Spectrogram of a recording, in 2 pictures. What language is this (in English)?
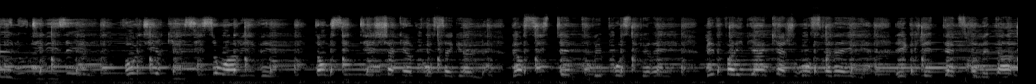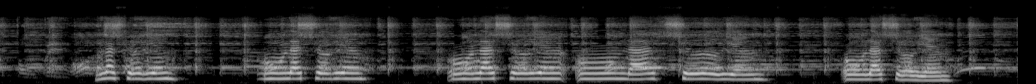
French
